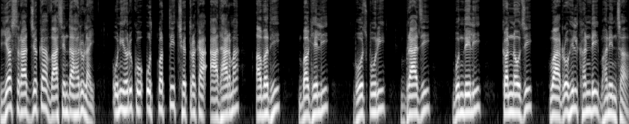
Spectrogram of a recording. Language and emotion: Nepali, neutral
